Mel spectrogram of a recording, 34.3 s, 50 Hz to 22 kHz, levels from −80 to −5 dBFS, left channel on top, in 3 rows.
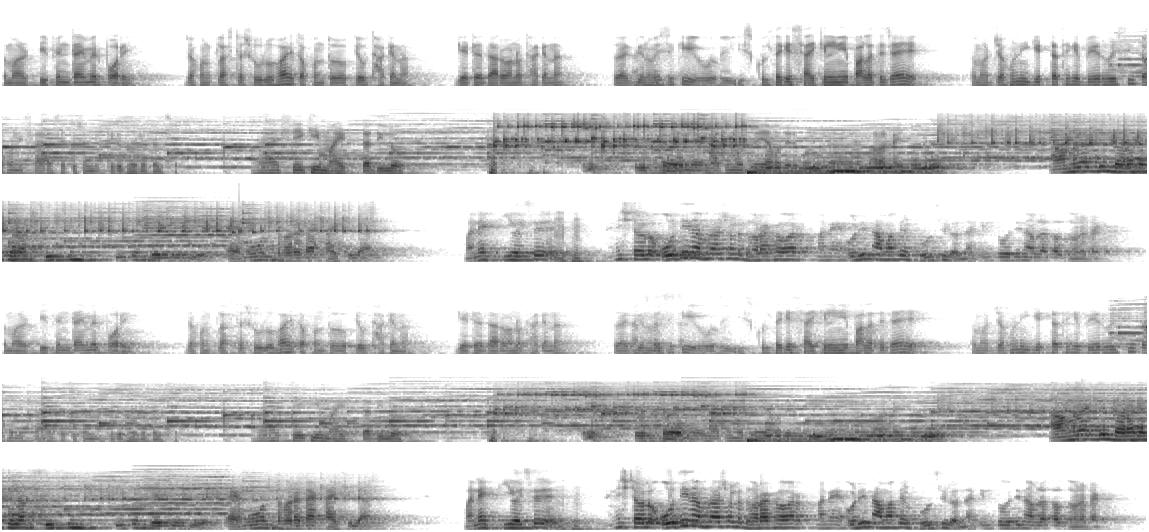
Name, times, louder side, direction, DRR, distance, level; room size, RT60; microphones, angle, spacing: voice 1, 0.0-1.3 1.8-4.1 4.5-5.6 6.1-9.2 9.7-13.1 13.9-15.5 16.3-16.4 16.9-17.0 17.9-20.9 22.6-23.3 28.4-28.7, left 4 dB, 85° left, 15 dB, 0.6 m, -34 dB
voice 2, 6.3-6.6 16.7-16.8 17.2-18.3 21.9-26.6 27.5-28.5 29.0-33.9, right 3 dB, 50° right, 9 dB, 1.1 m, -27 dB
sound 1, 11.1-25.2, right 2 dB, 30° right, 0.9 m, -34 dB
sound 2, 16.4-26.6, left 4 dB, 55° left, 1.3 m, -28 dB
15.0 x 12.0 x 3.6 m, 1.1 s
head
